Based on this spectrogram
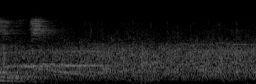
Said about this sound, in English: And the Hawkeye seniors get a round of applause.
